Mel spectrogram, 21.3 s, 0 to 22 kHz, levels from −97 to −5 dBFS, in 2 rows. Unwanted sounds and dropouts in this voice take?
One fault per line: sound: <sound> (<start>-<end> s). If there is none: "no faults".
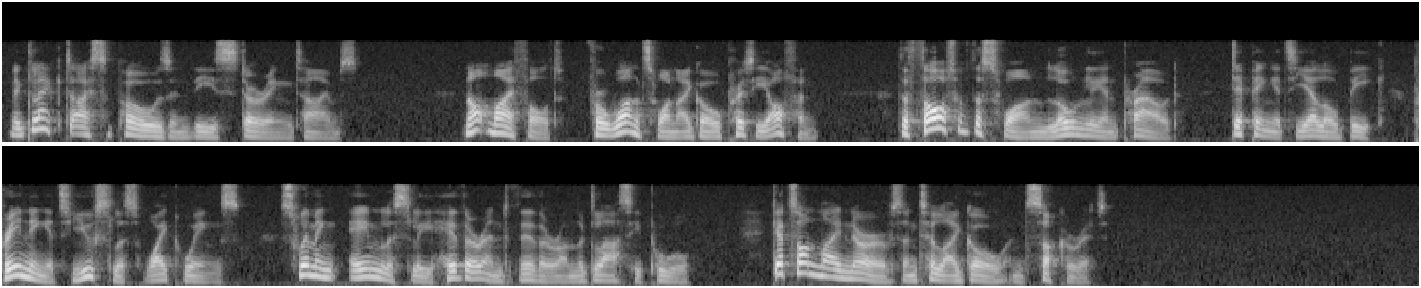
no faults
